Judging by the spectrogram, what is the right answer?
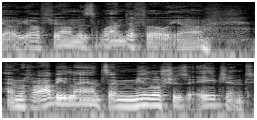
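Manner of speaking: put-on European gentleman voice with Viennese accent. Speaker recounts a man approaching in the lobby at intermission, in a Viennese accent. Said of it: "European gentleman with a Viennese accent".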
